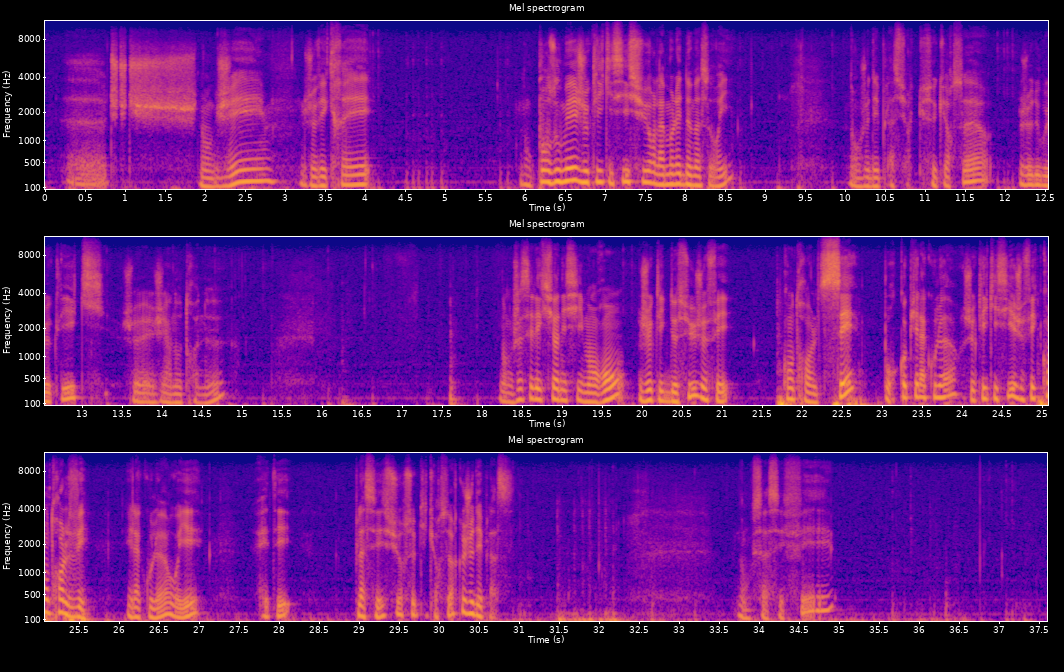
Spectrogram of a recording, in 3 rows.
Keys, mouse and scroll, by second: 2.3 click, 4.1-5.6 drag, 5.8 click, 8.7 click, 10.0-11.4 drag, 12.0 click, 13.4-15.9 drag, 16.2 click, 19.9 click, 22.5 ctrl+c, 24.4 click, 25.5 ctrl+v, 30.0-31.5 drag, 31.6 KP_Subtract, 33.3-36.3 drag, 37.2 click.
